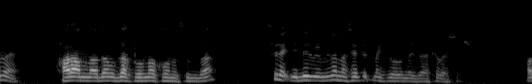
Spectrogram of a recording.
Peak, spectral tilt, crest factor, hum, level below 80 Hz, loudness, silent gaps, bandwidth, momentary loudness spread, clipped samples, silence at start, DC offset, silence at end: -14 dBFS; -7 dB/octave; 22 dB; none; -76 dBFS; -34 LUFS; none; 7.6 kHz; 20 LU; under 0.1%; 0 s; under 0.1%; 0 s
